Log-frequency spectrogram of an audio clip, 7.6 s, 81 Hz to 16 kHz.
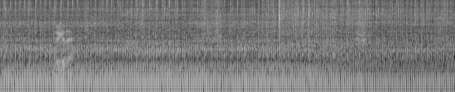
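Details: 2004 KTM 50cc Mini Adventure two-stroke on its first kick after piston ring replacement, new gaskets, carburetor clean, fuel line and petcock fix: quick, even, quiet buzzing idle with no knocks or rattles; normal idle.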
